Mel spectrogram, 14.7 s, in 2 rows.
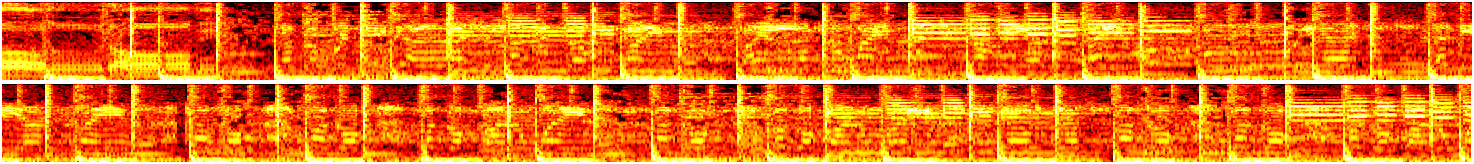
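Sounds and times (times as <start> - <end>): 
ringtone: 0.2 - 14.6.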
